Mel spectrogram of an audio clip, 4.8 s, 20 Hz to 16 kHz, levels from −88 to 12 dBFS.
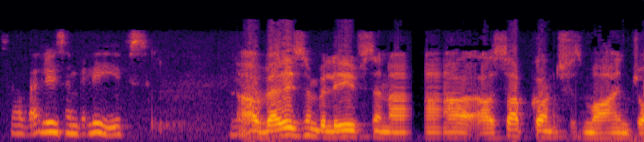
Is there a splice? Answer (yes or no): no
